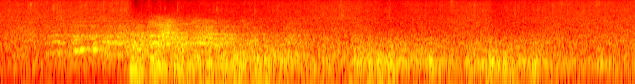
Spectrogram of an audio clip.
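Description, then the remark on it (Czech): Steady rain pours down with a low rumble of thunder rolling through early on, the downpour continuing as a dense hiss afterward. No one speaks. “Prší.”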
